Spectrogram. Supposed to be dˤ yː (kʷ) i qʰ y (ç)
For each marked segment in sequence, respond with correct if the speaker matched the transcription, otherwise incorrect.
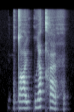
correct, incorrect: ħ

